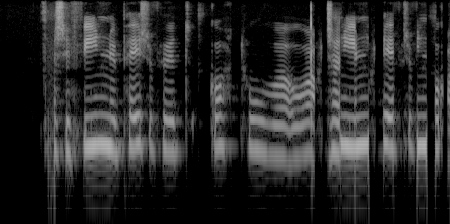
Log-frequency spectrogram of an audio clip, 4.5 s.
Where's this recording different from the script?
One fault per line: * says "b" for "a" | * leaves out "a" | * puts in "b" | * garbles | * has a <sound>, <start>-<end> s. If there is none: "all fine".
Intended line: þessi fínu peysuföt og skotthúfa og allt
* has a dropout, 0.5-0.6 s
* leaves out "og"
* garbles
